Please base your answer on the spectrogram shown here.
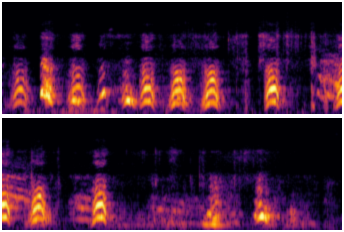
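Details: Belgian Malinois Marley in bite work training gives a steady run of sharp, ringing barks, roughly two per second, then slower, weaker barks and a short whine near the end.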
